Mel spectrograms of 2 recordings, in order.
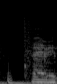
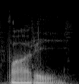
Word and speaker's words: Fari: Right, I just wanted to draw your attention to this absolutely amazing lady, Fairy Black. Fari is how you say it.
